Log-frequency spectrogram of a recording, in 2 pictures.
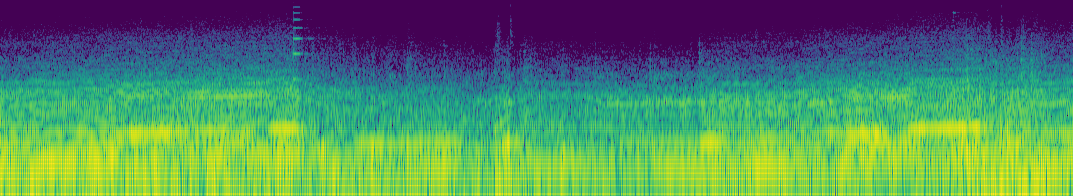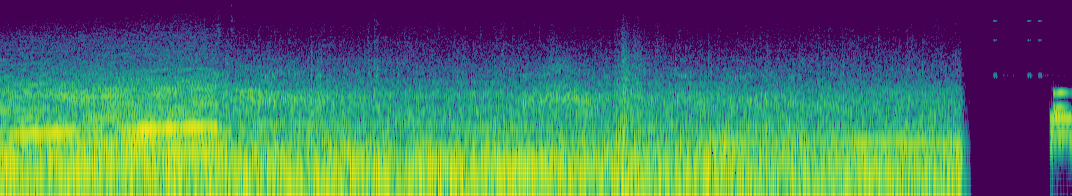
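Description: A racing car engine roars loudly, rising in pitch and dropping with each gear change.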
